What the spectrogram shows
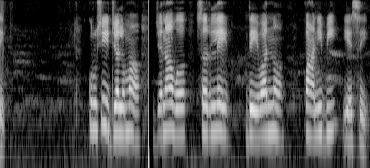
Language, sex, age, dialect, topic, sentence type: Marathi, female, 36-40, Northern Konkan, agriculture, statement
